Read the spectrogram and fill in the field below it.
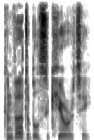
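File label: "convertible security", British English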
